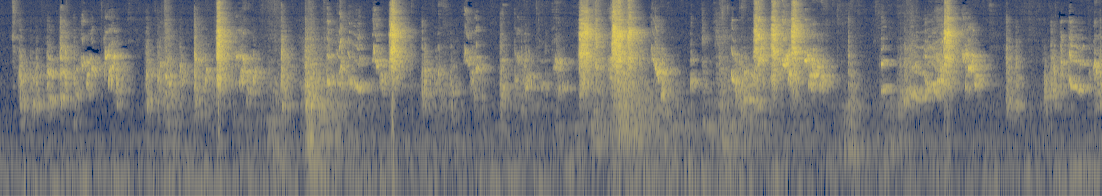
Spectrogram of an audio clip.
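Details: Breeding-time budgerigar calls intended to stimulate egg laying: a long, dense flow of chirps, trills and harsh squawks rising and falling in intensity, low hum underneath.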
